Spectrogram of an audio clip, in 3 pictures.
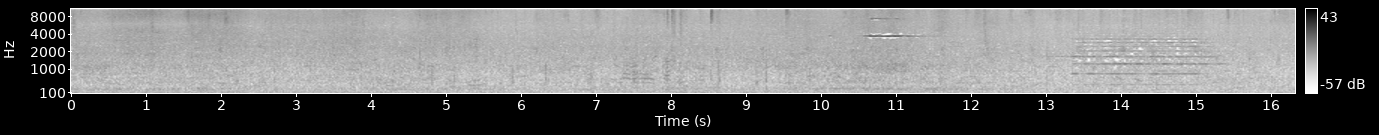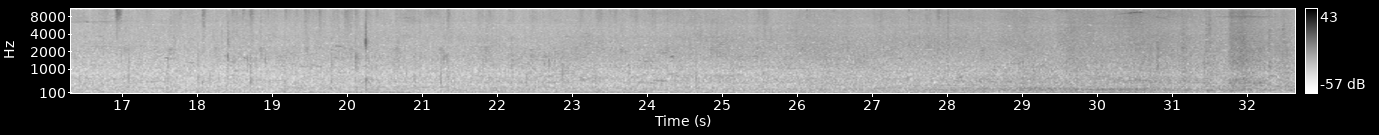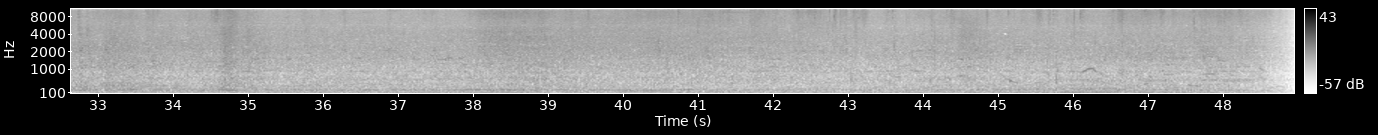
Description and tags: Street City Traffic Busy London Close Perpective
Busy, City, Close, London, Perspective, Street, Traffic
